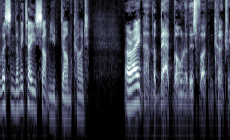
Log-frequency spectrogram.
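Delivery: put-on drunk voice. Acting out someone confronting her after a few drinks, imitating someone drunk. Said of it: "come at her after you've had a few pops".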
